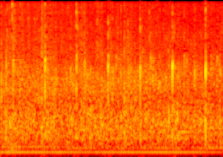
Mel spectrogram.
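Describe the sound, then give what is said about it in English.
An audience at a church service claps for a bishop: light, scattered applause with a few sharper claps standing out over a steady low hum. “clap your hands for Bishop Niajedu”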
